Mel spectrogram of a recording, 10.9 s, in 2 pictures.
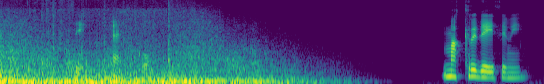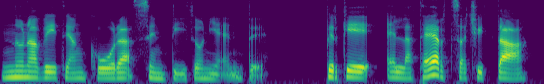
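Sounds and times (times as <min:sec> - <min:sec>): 
explosion blasting away a mountain with crackling debris: 0:00.0 - 0:03.9
heavy low rumble after a mountain blast: 0:00.0 - 0:03.9
speech: 0:04.5 - 0:10.8.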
